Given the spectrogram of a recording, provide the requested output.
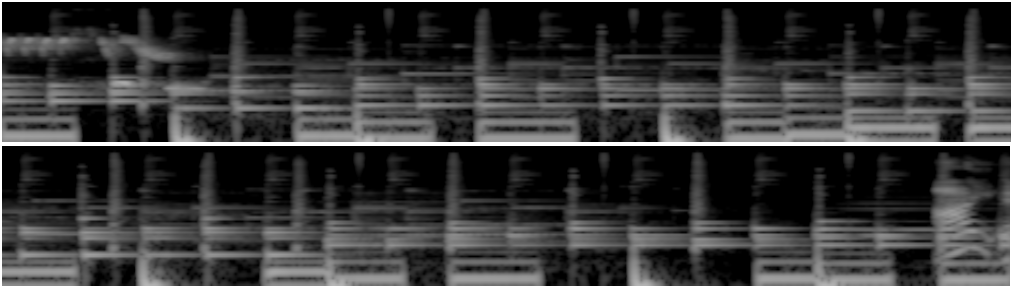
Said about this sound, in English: you can appreciate a magnified view of the clock's mechanical movements, as well as the cuckoo bird that announces the time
